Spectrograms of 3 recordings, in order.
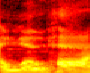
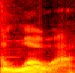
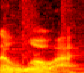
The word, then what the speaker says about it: Aloha: We pronounce, it's not Aloha, it's Aloha. Like we say here in Portland, Aloha.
